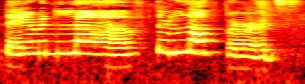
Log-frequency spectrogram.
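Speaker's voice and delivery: high, slow, squeaky-bright pig friend; Piggy voice. Acted. Reading to kids, Piggy tells Gerald, high and slow.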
